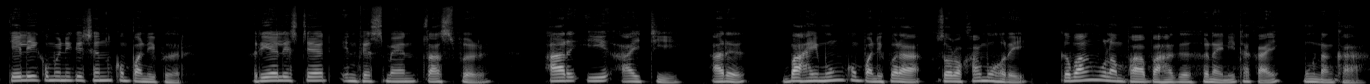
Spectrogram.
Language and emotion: Bodo, neutral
